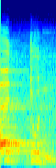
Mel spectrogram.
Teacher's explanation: Ha tempat keluarnya di tenggorokan bagian tengah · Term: huruf ha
